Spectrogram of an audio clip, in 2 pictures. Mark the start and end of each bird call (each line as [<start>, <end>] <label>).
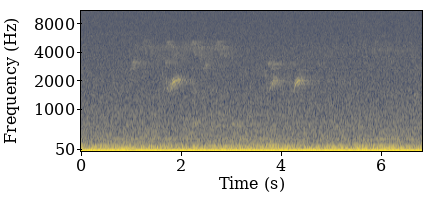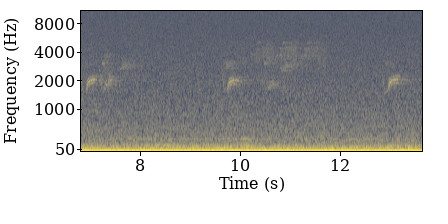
[0.50, 13.60] Veery (Catharus fuscescens)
